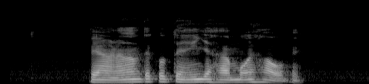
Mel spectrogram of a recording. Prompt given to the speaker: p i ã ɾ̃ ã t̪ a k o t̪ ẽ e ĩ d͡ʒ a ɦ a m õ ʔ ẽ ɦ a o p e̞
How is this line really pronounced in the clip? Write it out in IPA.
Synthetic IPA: p e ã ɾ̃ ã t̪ e k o t̪ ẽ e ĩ d͡ʒ a ɦ a m õ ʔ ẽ ɦ a o p e̞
